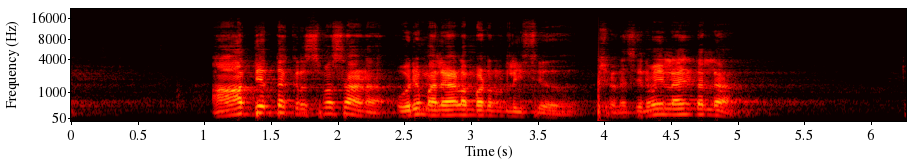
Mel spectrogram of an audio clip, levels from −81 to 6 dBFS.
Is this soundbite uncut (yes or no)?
no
